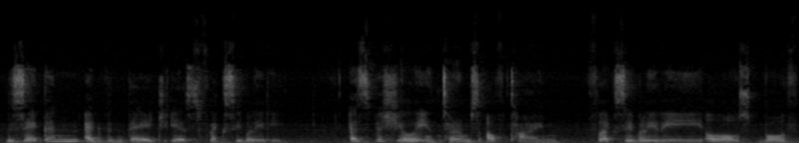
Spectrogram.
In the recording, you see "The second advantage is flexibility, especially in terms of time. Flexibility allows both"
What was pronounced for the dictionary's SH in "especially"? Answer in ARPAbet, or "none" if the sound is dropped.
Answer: SH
